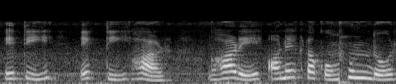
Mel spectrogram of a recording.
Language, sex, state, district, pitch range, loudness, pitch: Bengali, female, West Bengal, Paschim Medinipur, 230-295 Hz, -15 LUFS, 255 Hz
